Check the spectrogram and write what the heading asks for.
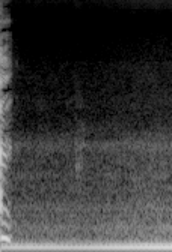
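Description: A steady low hum during a pause in a man's talk; the tail of a spoken word ends just at the start.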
